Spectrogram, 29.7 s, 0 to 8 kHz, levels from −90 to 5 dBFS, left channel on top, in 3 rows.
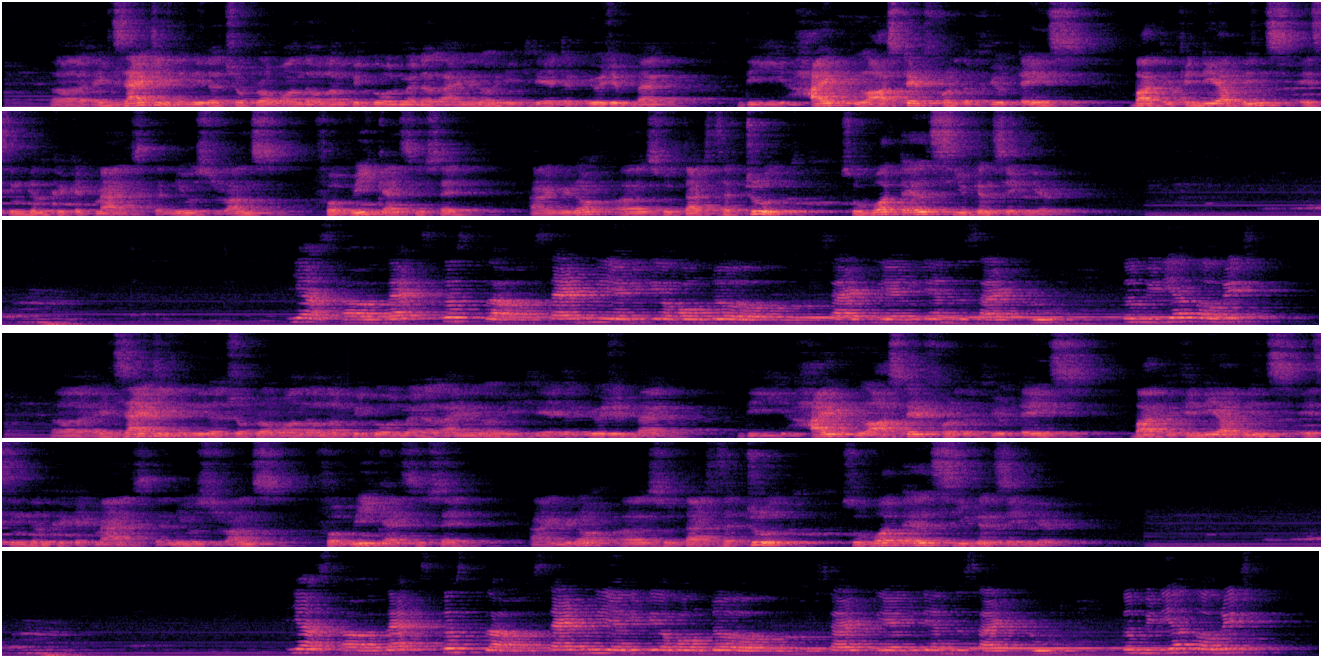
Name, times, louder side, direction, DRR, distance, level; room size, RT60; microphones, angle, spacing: voice 1, 0.4-5.0 5.5-8.1 8.5-11.9 12.3-13.4 13.9-17.8, left 2 dB, 70° left, 0 dB, 0.6 m, -29 dB
voice 2, 2.1-2.6 19.5-20.3 21.9-29.2, right 1 dB, 50° right, -2 dB, 1.5 m, -31 dB
8.2 x 5.3 x 2.6 m, 0.99 s
head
